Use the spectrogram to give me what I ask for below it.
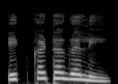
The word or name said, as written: ಎಕ್ಕಟಗಲಿ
